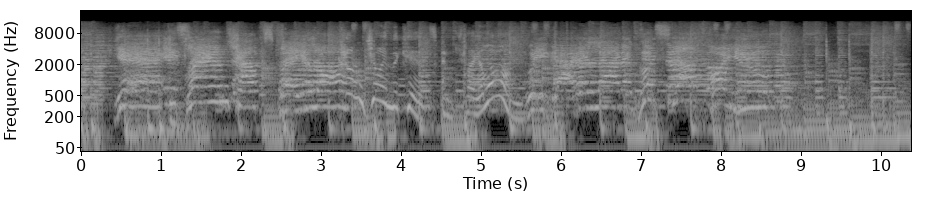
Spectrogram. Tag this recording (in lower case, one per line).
music
speech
